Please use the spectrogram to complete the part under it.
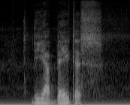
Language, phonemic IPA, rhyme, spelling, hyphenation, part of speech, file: Dutch, /ˌdi.aːˈbeː.təs/, -eːtəs, diabetes, di‧a‧be‧tes, noun, Nl-diabetes.ogg
- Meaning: diabetes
